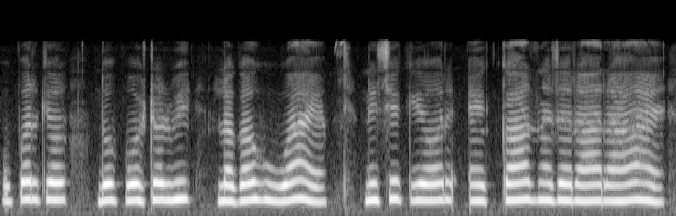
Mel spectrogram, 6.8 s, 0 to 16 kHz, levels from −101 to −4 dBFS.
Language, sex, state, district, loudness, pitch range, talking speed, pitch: Hindi, female, Jharkhand, Garhwa, -13 LUFS, 270-285 Hz, 160 wpm, 275 Hz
